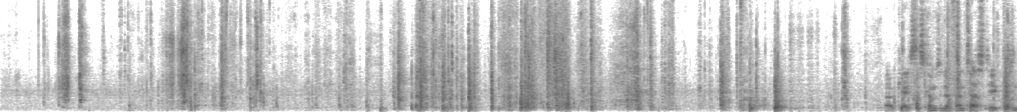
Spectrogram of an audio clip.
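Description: Cardboard and plastic packaging rustles and crinkles as hands handle a box.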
